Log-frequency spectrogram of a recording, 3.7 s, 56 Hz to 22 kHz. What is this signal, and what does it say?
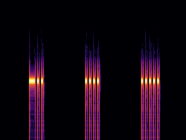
Morse code, heard as a keyed tone, about 30 wpm, spaced as for 9 wpm, 700 Hz. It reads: DH5
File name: course / 30:10wpm / 087 Lesson 15e - Number 5 - Three Characters 30wpm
